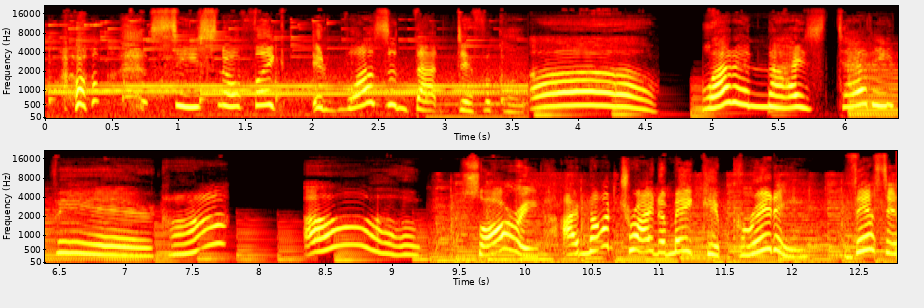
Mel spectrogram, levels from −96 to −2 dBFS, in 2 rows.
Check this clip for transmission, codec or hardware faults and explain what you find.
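Nothing stood out on listening to this clip.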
